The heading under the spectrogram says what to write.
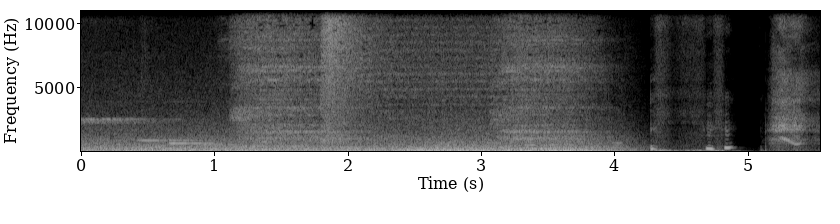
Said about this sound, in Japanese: ちょうどよく、電車が止まってくれた。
